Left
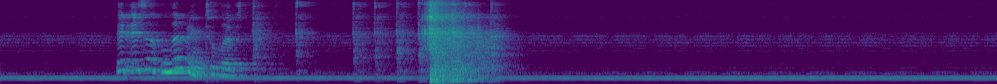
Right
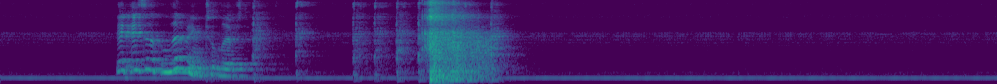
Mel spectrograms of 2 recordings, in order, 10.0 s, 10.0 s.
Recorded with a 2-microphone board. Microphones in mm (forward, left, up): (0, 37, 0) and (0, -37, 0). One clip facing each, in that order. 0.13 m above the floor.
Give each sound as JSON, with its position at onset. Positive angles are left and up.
{"t": 1.2, "sound": "a woman speaking", "side_deg": 5, "distance_m": 1.4}
{"t": 2.5, "sound": "typing on a keyboard", "side_deg": -50, "distance_m": 2.5}
{"t": 4.2, "sound": "a gunshot", "side_deg": -30, "distance_m": 0.7}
